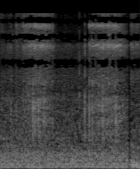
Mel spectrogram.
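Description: Sidewalk chalk scraping across rough concrete in a couple of short strokes as a hopscotch grid is drawn.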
